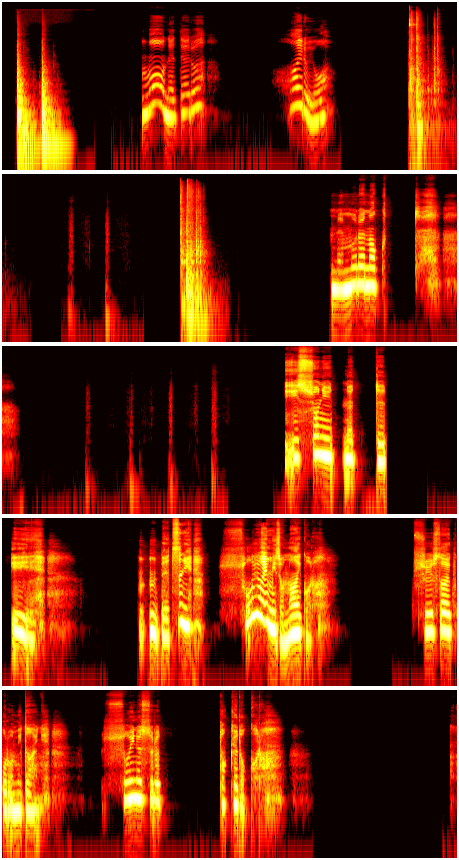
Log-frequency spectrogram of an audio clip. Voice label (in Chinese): 陪睡, ASMR; 娇了一下的陪睡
